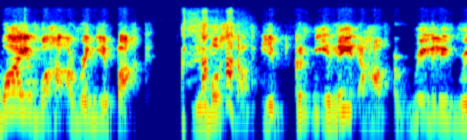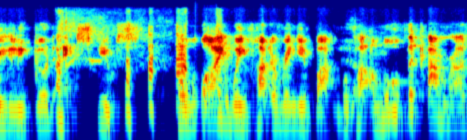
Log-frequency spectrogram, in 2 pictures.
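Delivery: mock TV host voice, loud shouting. Retelling a TV host shouting at a caller: imitating Philip Schofield shouting. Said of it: "Philip Schofield shouting at the television".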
